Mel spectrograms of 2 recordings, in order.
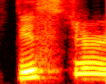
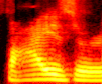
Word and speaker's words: Pfizer: people where i worked they said pfizer or that fister is that that company that makes faucets i'm like no it's pfizer it's a company that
